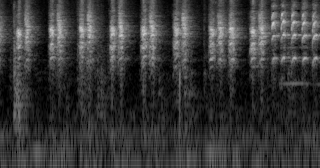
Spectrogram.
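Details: House sparrow fighting call for training pet birds: harsh, broad chirps about three a second, shifting into a quicker series of cleaner chirps.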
